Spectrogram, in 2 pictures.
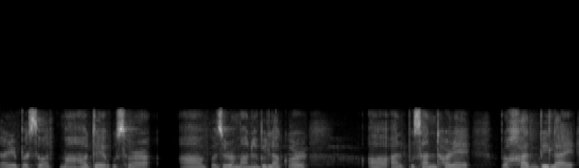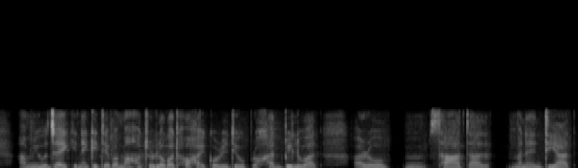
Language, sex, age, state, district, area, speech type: Assamese, female, 18-30, Assam, Morigaon, rural, spontaneous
